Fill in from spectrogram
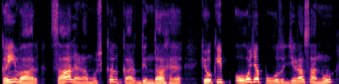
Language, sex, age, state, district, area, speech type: Punjabi, male, 30-45, Punjab, Jalandhar, urban, spontaneous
